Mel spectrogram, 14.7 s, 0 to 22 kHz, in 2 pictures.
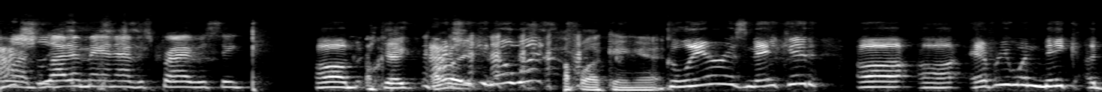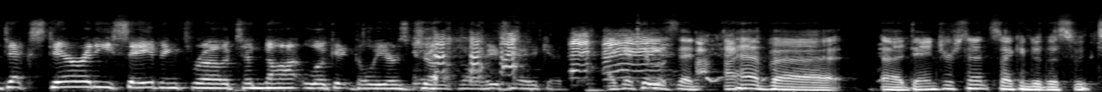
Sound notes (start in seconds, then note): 10.1 laughs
